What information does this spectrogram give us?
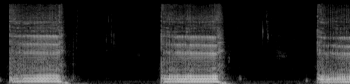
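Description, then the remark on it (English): A beatboxer's pitched lip buzz, made by buzzing the lips together while humming the same pitch, sounded as three loud, steady bursts of about half a second each, separated by short silences. Each one is a rich, buzzy low tone. “That is me buzzing my lips together to create a tone, as well as humming the same pitch, or you can buzz a pitch and then hum a different pitch and harmonize it.”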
